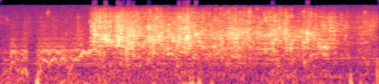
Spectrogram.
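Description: Wet sloshing and splashing as shredded paper is stirred and mixed into water in a tub, a steady churning swish with small drips and splatters, broad and fairly loud, with no talking.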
